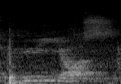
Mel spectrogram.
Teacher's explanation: Hyios, wieder drei Vokale nebeneinander, die man allerdings, Sie hören es, Hyios getrennt ausspricht, also kein Diphthong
